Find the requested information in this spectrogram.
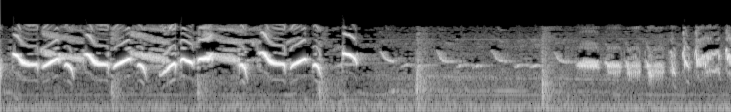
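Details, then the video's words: Intense Chinese Hwamei song: a fast series of loud looping whistles for three seconds, then softer scattered notes and a final buzzy, warbled phrase. Occasional clicks are heard. "Họa Mi Hót Cực Căng"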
